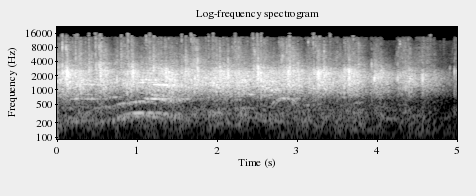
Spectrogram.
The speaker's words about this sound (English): But listen to us laugh. Listen to us clap. Listen to our joy.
